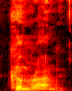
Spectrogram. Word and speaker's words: Qumran: Yeah, I mean, it's spelled Qum, but you would pronounce it Kum. Okay. Qumran.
